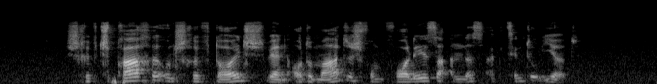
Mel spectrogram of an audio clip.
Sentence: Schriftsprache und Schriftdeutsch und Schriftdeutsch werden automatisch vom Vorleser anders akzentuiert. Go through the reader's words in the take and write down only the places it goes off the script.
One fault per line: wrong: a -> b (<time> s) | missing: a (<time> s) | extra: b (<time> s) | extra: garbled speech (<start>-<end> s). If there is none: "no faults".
missing: und Schriftdeutsch (2.7 s)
